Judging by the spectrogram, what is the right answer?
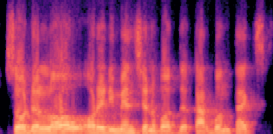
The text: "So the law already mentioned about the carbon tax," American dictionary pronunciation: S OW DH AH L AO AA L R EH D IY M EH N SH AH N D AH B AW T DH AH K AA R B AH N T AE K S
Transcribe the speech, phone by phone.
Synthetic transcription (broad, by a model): S OW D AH L AO AA L R EH D IY M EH N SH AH N AH B AW T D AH K AA R B AH N T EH K S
